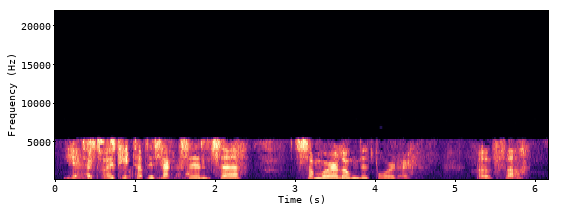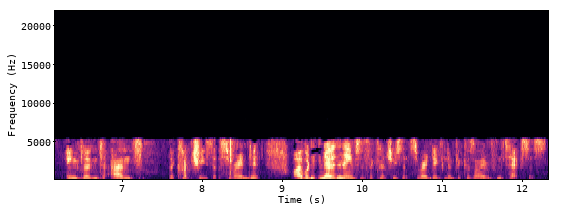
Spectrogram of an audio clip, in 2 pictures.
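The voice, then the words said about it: Put-on English accent, poorly done. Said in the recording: “Such an appalling accent. ... she's not really from England at all, or that surrounding area. She's a Texas girl.”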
